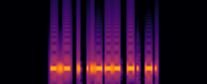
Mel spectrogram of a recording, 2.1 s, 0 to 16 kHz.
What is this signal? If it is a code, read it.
Morse code, heard as a keyed tone, about 47 wpm, 700 Hz. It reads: KE2NN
